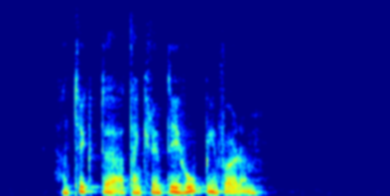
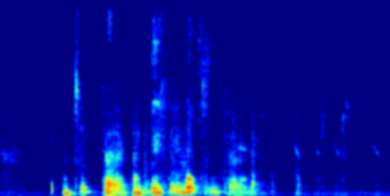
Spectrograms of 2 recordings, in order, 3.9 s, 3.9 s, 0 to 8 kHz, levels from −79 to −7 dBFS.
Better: first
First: none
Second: noise reduction (neural mask model DeepFilterNet 3)

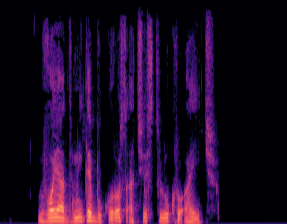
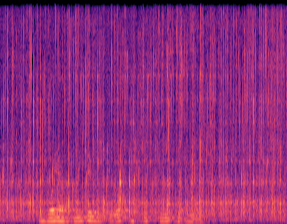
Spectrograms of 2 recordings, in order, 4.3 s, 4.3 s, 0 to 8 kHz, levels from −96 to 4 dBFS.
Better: first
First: none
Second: background sound (Boiling); 1 dB above the speech // room echo; dies away in 0.7 s

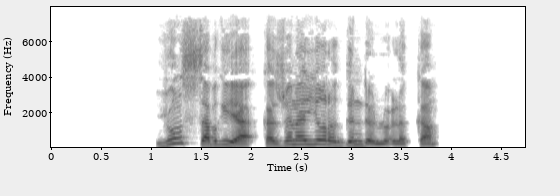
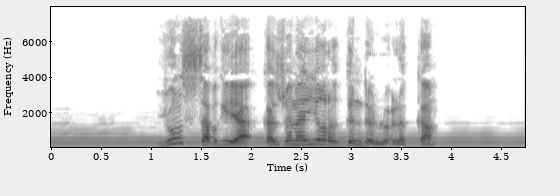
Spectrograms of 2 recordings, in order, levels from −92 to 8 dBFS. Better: first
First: none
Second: background sound (Brass instrument); 13 dB below the speech

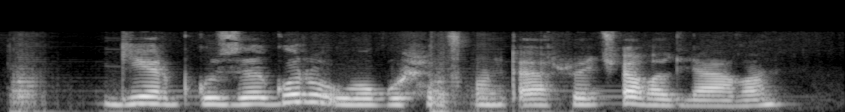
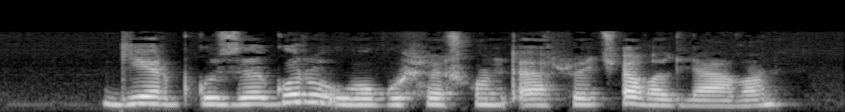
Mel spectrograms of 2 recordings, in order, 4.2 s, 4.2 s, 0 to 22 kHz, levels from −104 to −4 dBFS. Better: second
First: noise reduction (neural separator model SepFormer DNS4)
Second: none

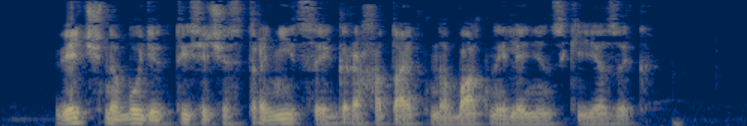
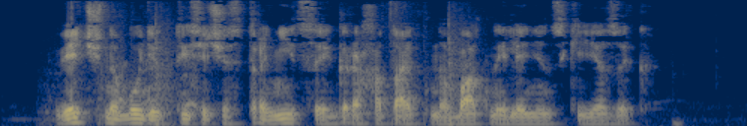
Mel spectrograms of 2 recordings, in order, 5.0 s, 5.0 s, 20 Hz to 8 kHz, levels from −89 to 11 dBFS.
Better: first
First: none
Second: background sound (Bark + Drawer open or close); 18 dB below the speech

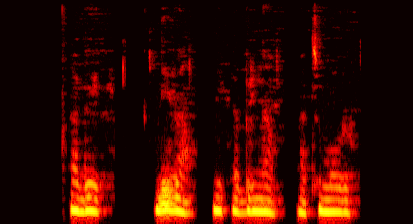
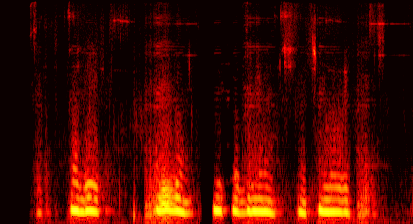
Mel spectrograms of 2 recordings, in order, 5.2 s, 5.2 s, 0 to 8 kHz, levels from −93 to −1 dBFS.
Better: first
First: none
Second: noise reduction (neural separator model SepFormer DNS4)

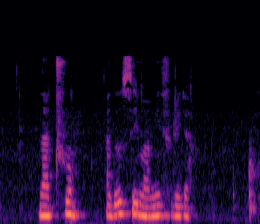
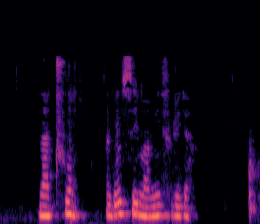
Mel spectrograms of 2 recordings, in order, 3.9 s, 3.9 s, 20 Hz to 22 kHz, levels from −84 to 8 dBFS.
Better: first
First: none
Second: noise reduction (neural mask model Resemble Enhance denoiser)

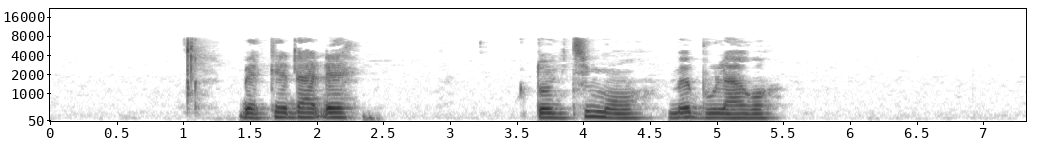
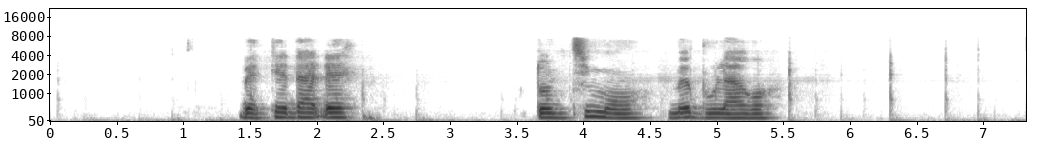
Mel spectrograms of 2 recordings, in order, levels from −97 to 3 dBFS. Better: first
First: none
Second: noise reduction (neural mask model DeepFilterNet 3)

